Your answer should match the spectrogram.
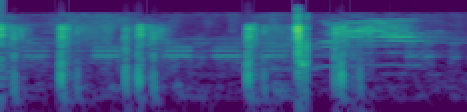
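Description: A run of irregular light knocks and taps, about a dozen in two seconds, with a short high-pitched cat meow near the end.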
